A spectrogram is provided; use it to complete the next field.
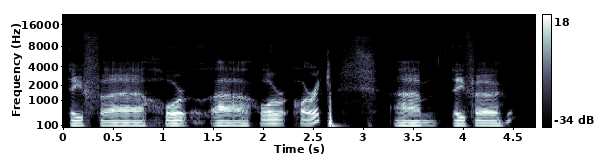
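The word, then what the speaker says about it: Aoife: Um Eva, uh for those of you don't speak Gaelic, is spelled A E I O F E. So, don't use or something. Yeah, don't don't use phonetics.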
